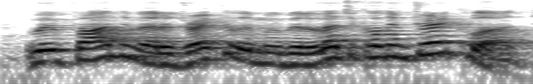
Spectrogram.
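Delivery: put-on fast, high, eager child's plea; excited child. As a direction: blurt it out like a thrilled kid. Excited child naming the pet.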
